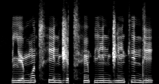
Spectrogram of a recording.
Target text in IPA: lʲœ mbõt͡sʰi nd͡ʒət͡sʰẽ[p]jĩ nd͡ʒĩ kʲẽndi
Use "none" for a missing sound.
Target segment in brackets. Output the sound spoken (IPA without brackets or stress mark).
p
